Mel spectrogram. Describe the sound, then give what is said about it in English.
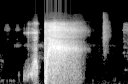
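A quick swishing whoosh leads into one sharp, loud whip crack that rings out and fades over about a second, followed by a faint brief rustle, as a whip is tested before being used in combat. “So once it locks out, Cori takes a step back because you have to make sure the whip works before you use it in combat.”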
